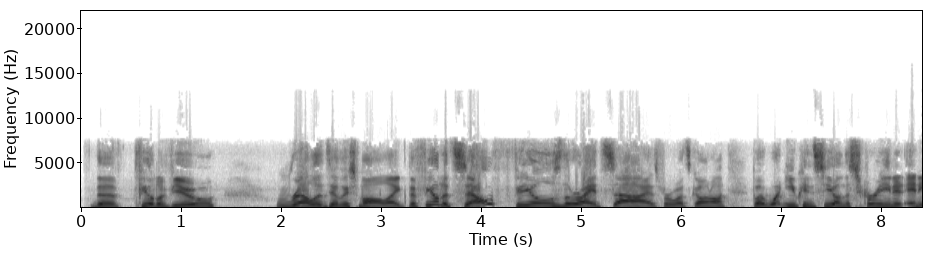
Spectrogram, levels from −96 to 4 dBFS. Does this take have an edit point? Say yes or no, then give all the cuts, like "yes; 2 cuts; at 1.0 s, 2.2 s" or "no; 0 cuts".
no; 0 cuts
